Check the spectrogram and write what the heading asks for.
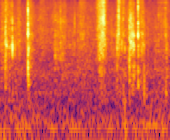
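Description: Faint rustling of paper and card, with a few light ticks, as a paper tag is handled and slid into a handmade journal's pocket.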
